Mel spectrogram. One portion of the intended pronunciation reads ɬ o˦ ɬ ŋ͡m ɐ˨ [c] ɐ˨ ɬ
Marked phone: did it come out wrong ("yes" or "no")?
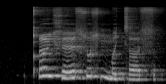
no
